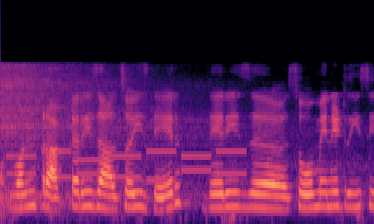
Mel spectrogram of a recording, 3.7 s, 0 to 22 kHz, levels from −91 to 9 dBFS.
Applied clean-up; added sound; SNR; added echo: none; Crash cymbal + Telephone; 16 dB; none.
